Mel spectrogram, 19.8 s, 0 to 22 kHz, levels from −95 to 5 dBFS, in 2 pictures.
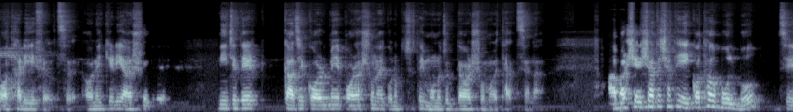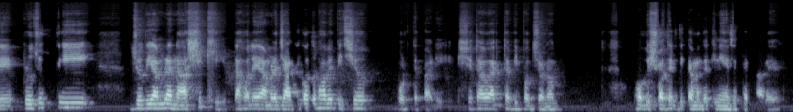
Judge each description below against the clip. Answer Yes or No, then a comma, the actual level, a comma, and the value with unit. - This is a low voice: Yes, low, 130 Hz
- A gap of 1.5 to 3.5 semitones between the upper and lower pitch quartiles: No, average, 4.2 semitones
